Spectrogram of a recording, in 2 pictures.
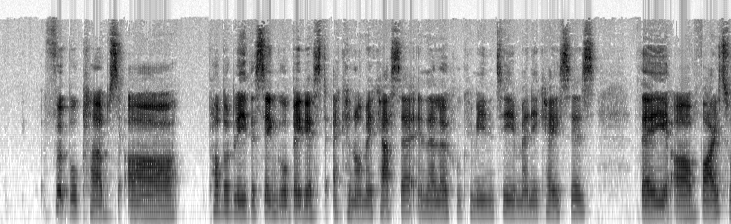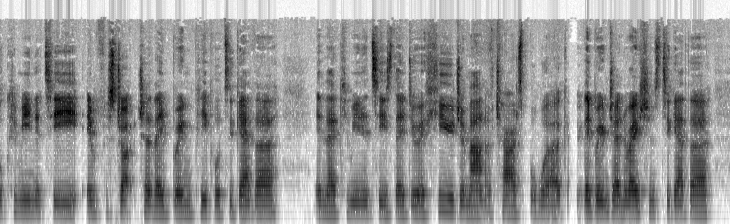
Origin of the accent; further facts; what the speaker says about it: Wimbledon, London, United Kingdom; Yeah, so I grew up in Wimbledon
